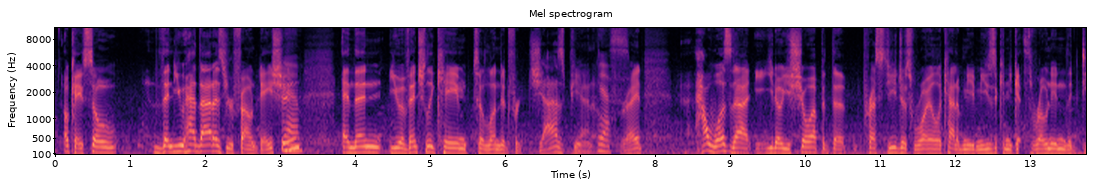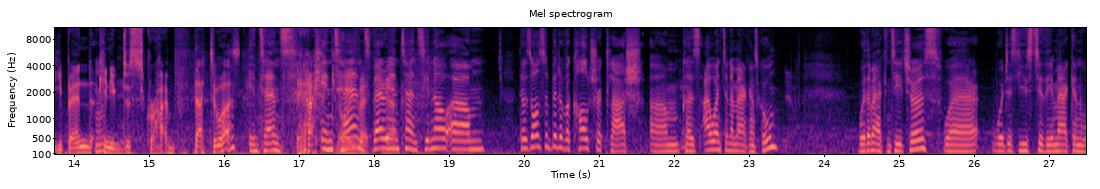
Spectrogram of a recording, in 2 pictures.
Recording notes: London Podcast Show. This episode was recorded at the Shure booth of the very loud trade show with the SM7B microphone.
